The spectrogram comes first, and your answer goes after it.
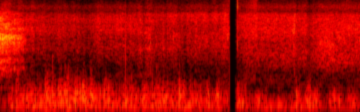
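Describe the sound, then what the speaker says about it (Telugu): Steady, broad roar of wind buffeting the microphone throughout at Araku pinery, with a brief dropout near the end. "అది గాలి సౌండ్ విన్నారు అసలు"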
